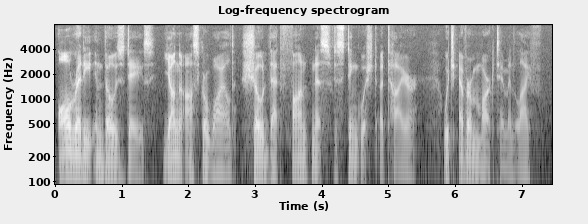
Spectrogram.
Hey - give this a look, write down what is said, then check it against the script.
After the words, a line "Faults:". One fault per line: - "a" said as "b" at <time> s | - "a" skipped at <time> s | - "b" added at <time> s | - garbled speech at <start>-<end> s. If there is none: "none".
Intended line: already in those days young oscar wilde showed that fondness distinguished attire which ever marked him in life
already in those days young oscar wilde showed that fondness distinguished attire which ever marked him in life
Faults:
none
